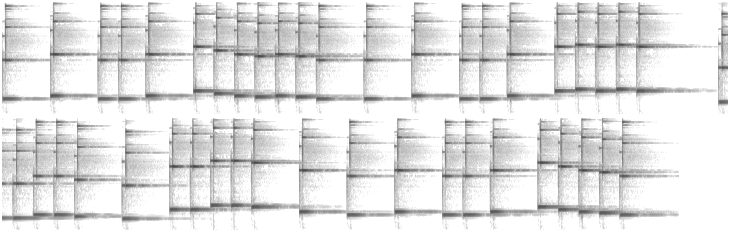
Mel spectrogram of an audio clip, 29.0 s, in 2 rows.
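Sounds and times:
music box melody: 0.0s - 28.0s.

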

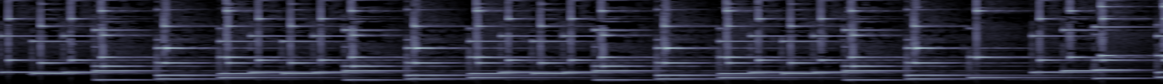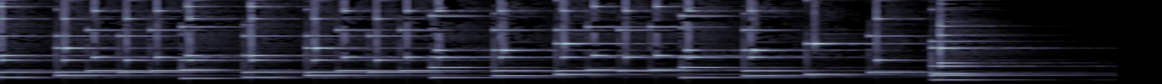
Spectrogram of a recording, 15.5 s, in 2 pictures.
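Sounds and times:
Yunsheng music box melody: 0.0s - 15.2s.

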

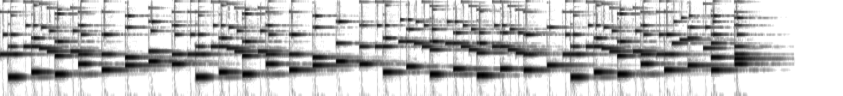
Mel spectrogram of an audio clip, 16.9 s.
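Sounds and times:
Yunsheng music box melody: 0.0s - 15.9s.

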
